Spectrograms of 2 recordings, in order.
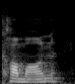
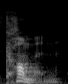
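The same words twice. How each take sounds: First: The final vowel is a full o sound. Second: The final vowel is a weak schwa. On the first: The speaker calls it wrong. "It's not pronounced common" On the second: The speaker calls it right. "it's common. And it's the schwa sound at the end of the word"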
